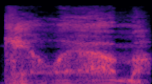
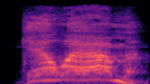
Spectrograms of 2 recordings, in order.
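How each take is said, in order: First: Breathy whispered urging. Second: Urgent plea. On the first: Men urging David to strike, whispered. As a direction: hiss it to the leader in the dark. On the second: Men pushing David to kill Saul, urgent. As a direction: press him harder. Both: Retold or imitated. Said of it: "David's men whisper".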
